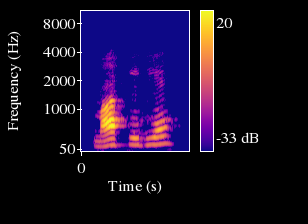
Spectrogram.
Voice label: excuse me, hindi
